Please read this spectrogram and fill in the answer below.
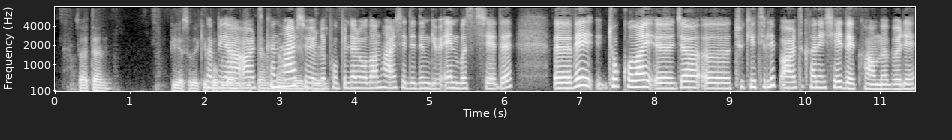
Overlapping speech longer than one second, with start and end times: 2.0-3.6

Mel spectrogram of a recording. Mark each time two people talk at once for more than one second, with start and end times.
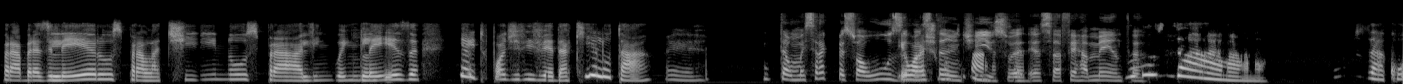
9.0-10.2

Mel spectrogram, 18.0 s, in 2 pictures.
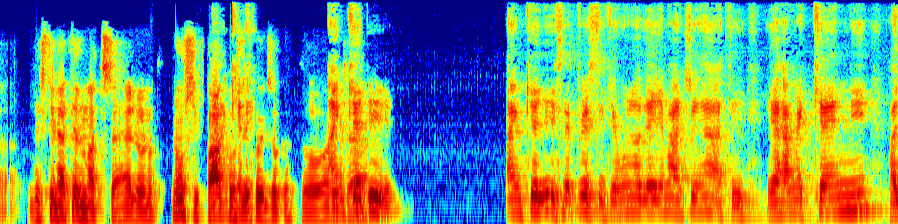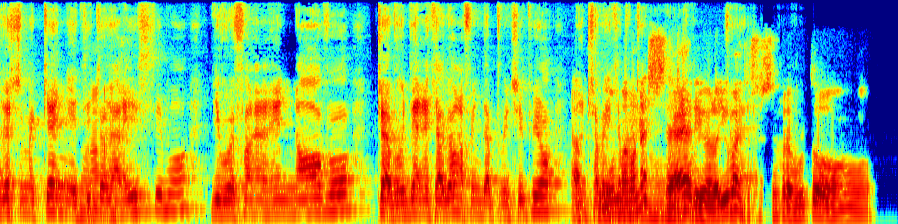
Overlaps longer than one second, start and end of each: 14.7-16.6

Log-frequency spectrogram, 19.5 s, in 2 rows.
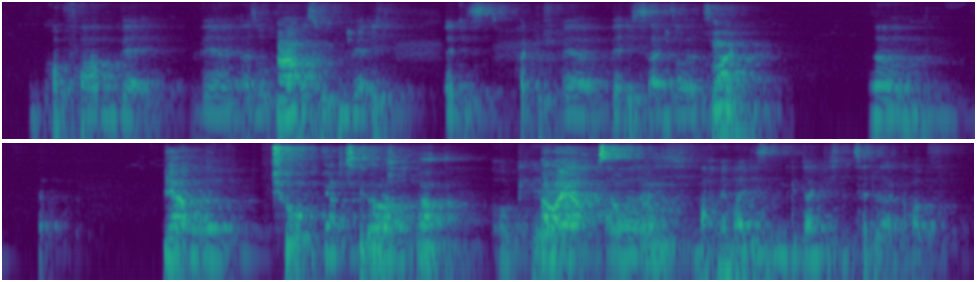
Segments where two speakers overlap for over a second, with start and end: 15.1-16.4

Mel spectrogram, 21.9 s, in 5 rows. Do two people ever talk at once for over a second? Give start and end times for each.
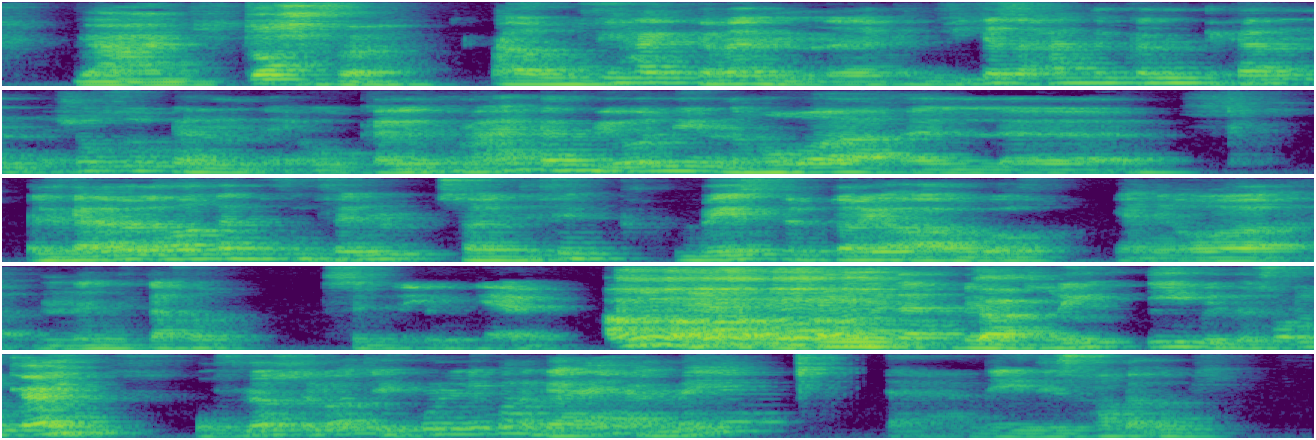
15.4-16.6

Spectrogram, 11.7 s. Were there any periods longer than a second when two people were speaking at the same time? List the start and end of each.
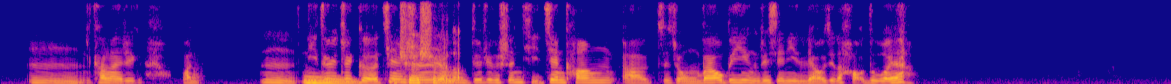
3.0-4.6

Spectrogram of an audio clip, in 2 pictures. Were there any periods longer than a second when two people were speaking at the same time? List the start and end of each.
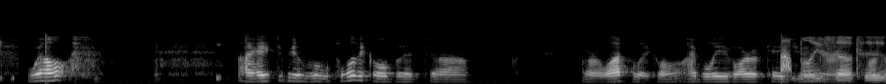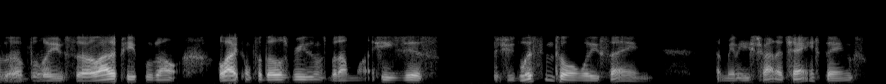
7.8-9.4

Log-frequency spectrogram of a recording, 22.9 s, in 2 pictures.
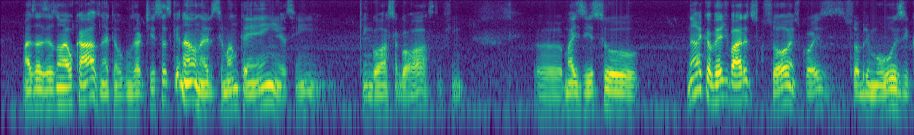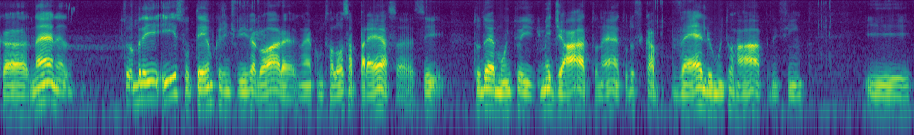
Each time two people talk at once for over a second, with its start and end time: none

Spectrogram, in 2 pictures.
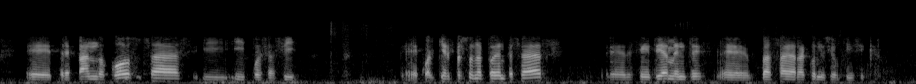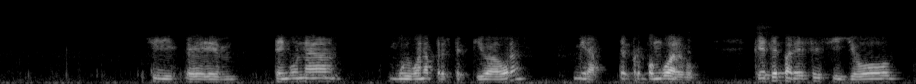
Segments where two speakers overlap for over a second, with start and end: none

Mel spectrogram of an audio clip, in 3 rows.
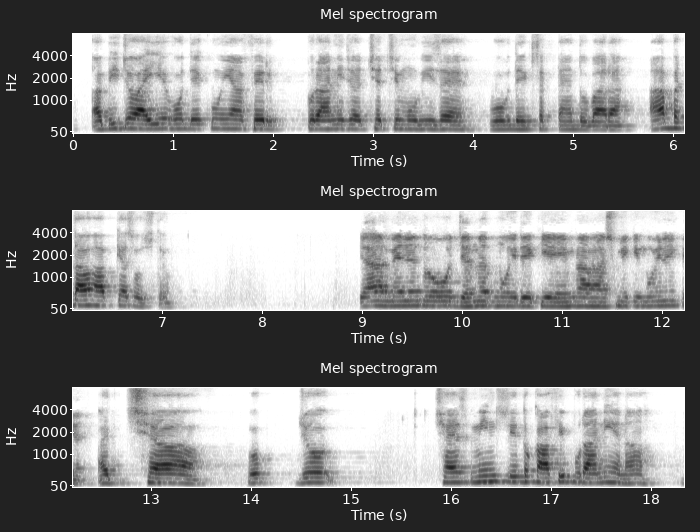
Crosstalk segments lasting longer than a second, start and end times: none

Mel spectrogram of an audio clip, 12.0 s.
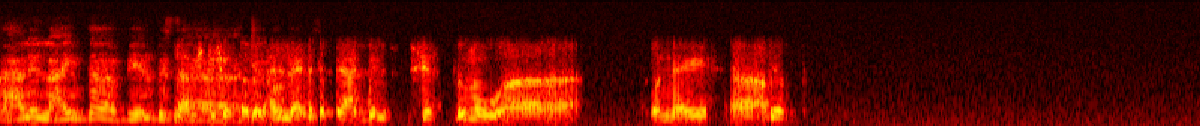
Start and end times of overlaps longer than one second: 1.8-3.0

